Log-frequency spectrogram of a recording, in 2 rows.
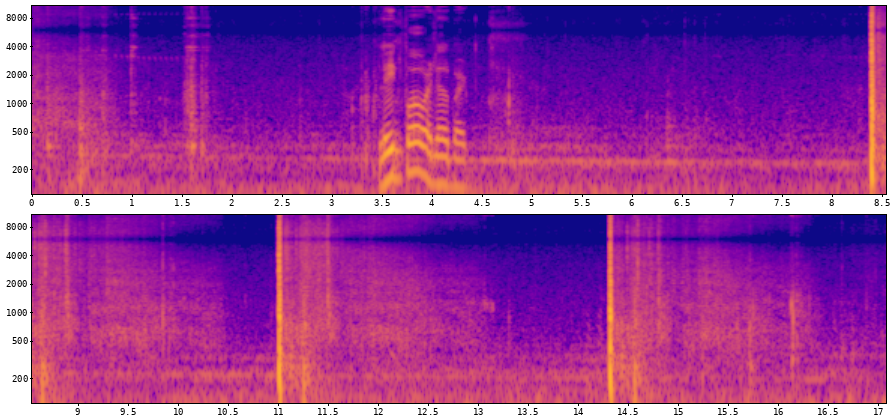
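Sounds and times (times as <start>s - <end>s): gunshots with rolling echo: 8.4s - 9.4s, 11.0s - 12.5s, 14.3s - 15.8s.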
